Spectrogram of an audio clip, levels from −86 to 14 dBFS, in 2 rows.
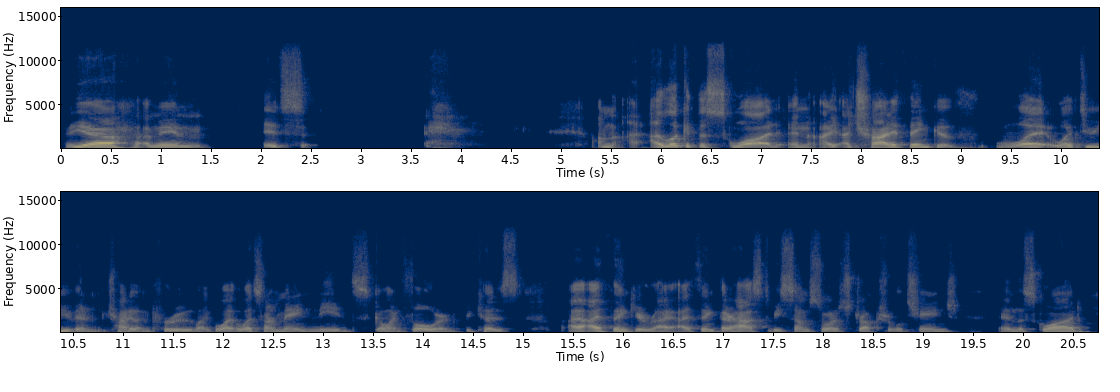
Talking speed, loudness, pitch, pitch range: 155 wpm, -31 LUFS, 120 Hz, 105-135 Hz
